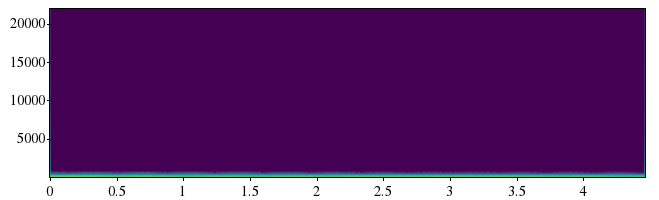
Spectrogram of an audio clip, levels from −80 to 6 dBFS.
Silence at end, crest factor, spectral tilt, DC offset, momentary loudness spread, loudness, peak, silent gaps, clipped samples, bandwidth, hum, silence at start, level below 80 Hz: 0 s; 10 dB; -21 dB/octave; under 0.1%; 3 LU; -22 LUFS; -10 dBFS; none; under 0.1%; 0.7 kHz; none; 0 s; -28 dBFS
